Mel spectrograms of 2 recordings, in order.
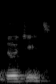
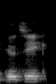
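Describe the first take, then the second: First: The name is said with Polish pronunciation. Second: The name is said with English pronunciation. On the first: "Polish you would say Dujic" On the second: "in English I just say Dudzik"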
